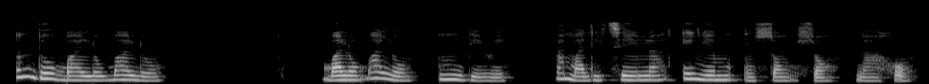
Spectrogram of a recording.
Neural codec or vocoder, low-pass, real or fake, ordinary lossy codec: vocoder, 44.1 kHz, 128 mel bands every 256 samples, BigVGAN v2; 7.2 kHz; fake; none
